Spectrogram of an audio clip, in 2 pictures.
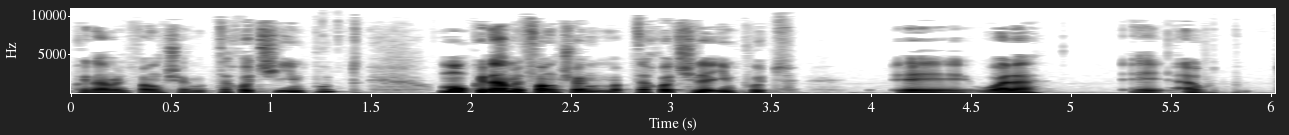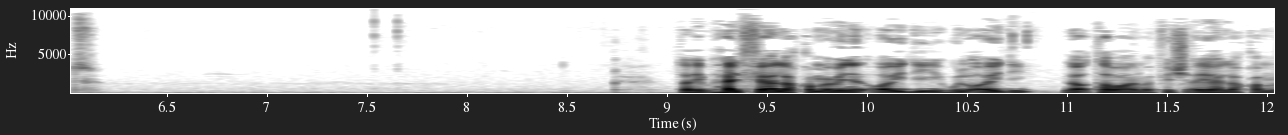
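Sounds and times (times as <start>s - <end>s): faint computer mouse clicks: 7.5s - 7.8s.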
